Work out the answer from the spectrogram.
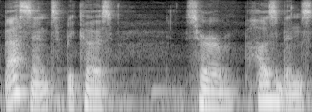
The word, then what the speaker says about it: Besant: about Annie Besant, somebody told me that she pronounced her name Besant because her husband's name was Besant.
